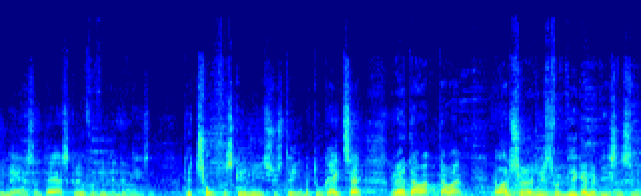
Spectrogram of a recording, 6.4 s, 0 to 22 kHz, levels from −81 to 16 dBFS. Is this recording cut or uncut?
uncut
